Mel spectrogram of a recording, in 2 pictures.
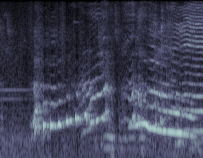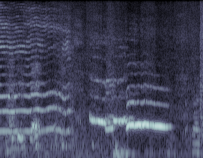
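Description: A baby crying in three drawn-out, wavering wails, the middle one the longest.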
